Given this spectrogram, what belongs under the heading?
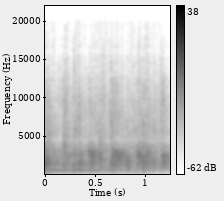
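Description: A church congregation at an anniversary revival service claps in a brief, dense burst with pulsing rhythm, a steady tone ringing beneath.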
